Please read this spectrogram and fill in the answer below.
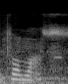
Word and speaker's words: FAMAS: All I got is the FAMAS. Ain't that how you say it? Yep, the FAMAS.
